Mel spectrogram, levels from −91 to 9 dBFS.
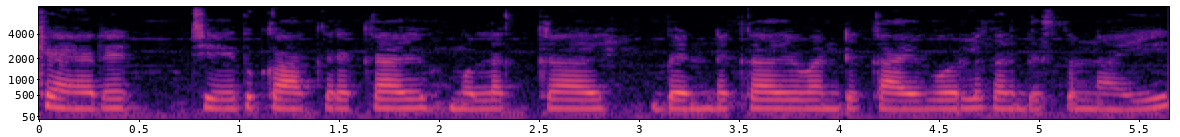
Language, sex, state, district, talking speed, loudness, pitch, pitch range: Telugu, female, Andhra Pradesh, Chittoor, 95 wpm, -34 LUFS, 195 Hz, 190-205 Hz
